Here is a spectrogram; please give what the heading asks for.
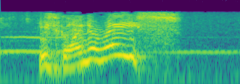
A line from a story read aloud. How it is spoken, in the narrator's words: someone screamed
